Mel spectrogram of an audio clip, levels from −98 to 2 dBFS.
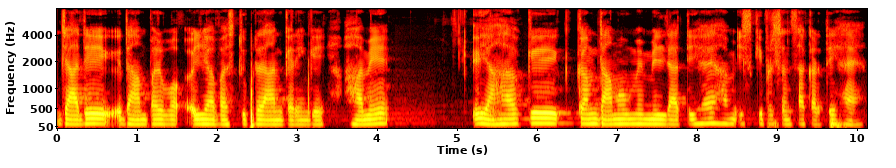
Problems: none marked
